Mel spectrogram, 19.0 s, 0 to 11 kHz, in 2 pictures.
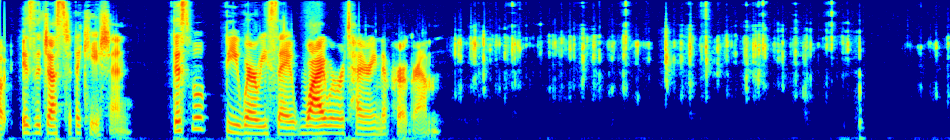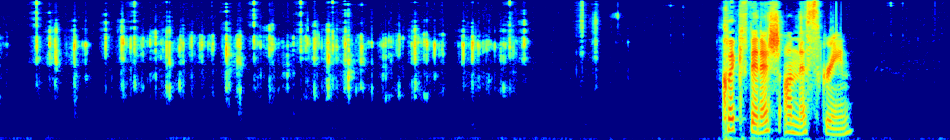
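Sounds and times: rapid keyboard typing: 0:04.4 - 0:15.6.

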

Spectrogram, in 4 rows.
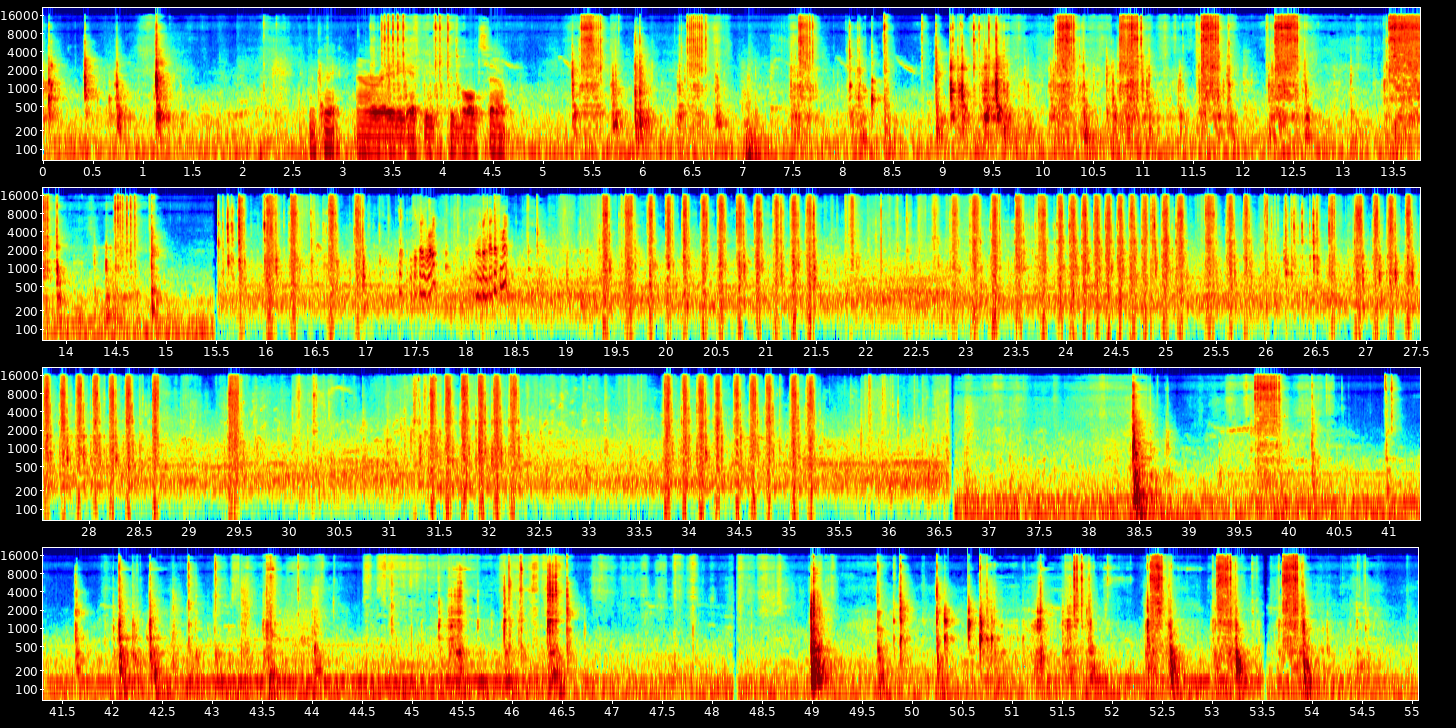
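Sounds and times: socket ratchet clicking: 0:31.3 - 0:32.4, 0:33.8 - 0:35.3.

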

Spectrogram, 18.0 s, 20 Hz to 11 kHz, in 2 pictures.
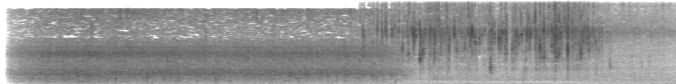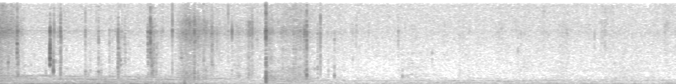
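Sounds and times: food deep-frying in hot oil: 0:00.1 - 0:08.7
steady dense hiss: 0:00.2 - 0:09.3.

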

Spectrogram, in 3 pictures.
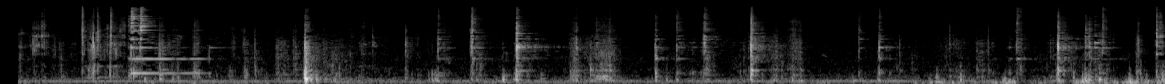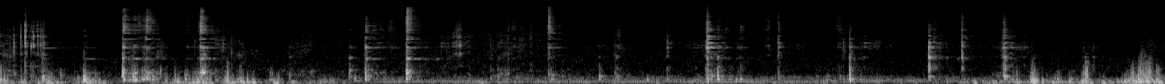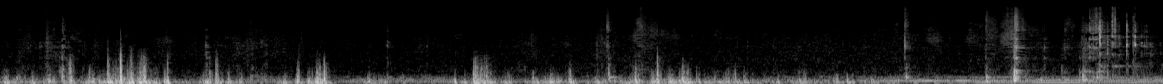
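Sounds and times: metallic clinks and knocks: 0:00.2 - 0:14.1, 0:33.2 - 0:34.9
ringing metal clang: 0:01.0 - 0:02.4.

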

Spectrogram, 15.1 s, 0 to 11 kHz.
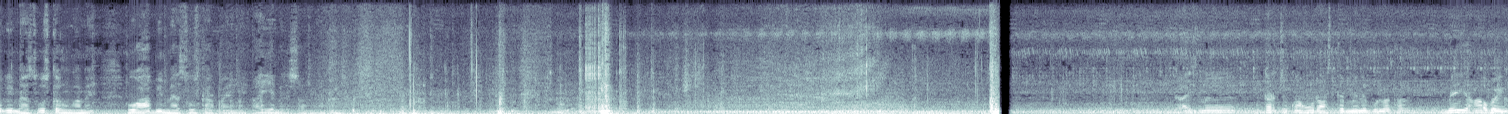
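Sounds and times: car engine running: 0:00.0 - 0:15.0
car door opening: 0:03.3 - 0:10.0.

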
